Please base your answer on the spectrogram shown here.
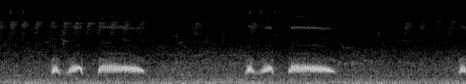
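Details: Lure spotted dove cooing: a pair of brief hoots leading into one sustained mellow coo, heard twice about two seconds apart, with faint high twittering of small birds and a quiet background.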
